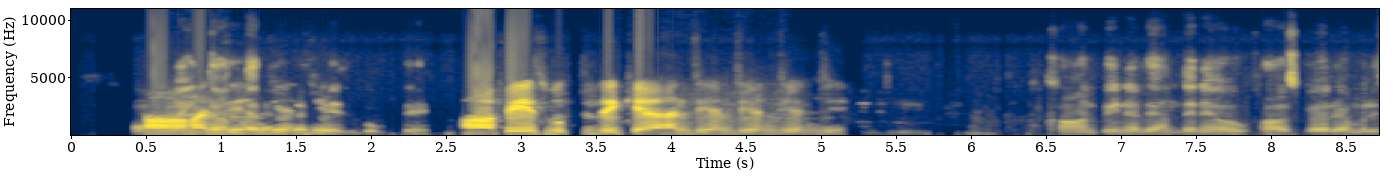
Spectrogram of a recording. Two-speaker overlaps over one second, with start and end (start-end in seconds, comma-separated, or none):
0.5-1.8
